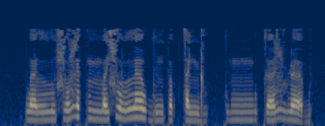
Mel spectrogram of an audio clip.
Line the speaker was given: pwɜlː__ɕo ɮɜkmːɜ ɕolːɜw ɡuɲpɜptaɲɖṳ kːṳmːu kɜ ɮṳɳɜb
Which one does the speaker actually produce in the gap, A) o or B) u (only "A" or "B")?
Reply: B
